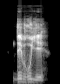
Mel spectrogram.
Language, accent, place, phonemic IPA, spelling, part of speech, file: French, France, Lyon, /de.bʁu.je/, débrouiller, verb, LL-Q150 (fra)-débrouiller.wav
- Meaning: 1. to disentangle (threads) 2. to get by, to manage; to bootstrap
